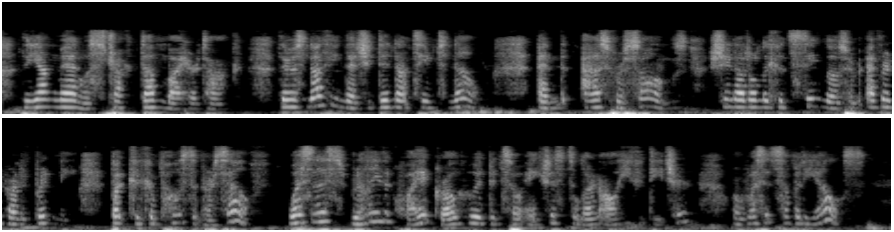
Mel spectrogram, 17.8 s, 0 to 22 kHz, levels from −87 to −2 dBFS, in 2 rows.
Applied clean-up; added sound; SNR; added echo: classical method WPE with log-MMSE.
